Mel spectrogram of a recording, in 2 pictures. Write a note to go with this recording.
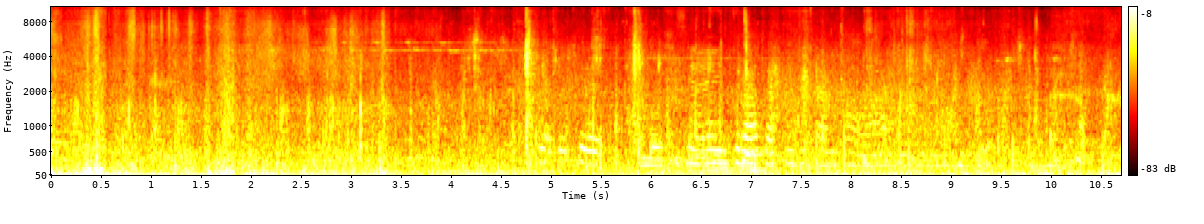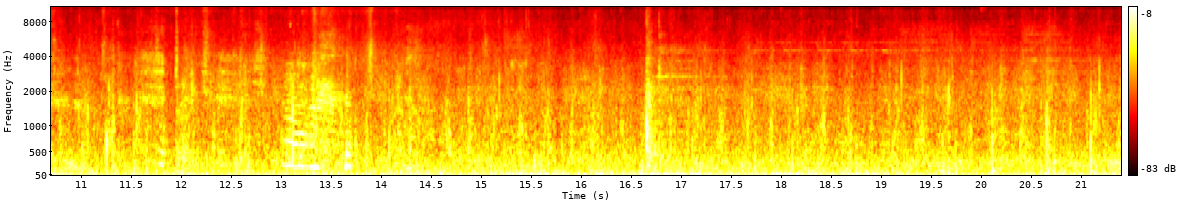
"Sunday transect NW in Torino in the time of COVID19": Soundwalk, Chapter CLXIV of Ascolto il tuo cuore, città. I listen to your heart, city, Sunday, March 28st 2021. One way walk to a borderline “far destination”: a transect direction NorthFirst day of summer hour on 2021. One year and eighteen days after emergency disposition due to the epidemic of COVID19. Start at 2:22 p.m. end at 3:33 p.m. duration of recording 01:11:10. The entire path is associated with a synchronized GPS track recorded in the (kmz, kml, gpx) files downloadable here:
